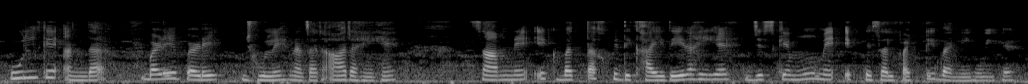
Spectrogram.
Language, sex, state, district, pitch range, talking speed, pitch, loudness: Hindi, female, Maharashtra, Dhule, 195-225 Hz, 150 wpm, 205 Hz, -28 LUFS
